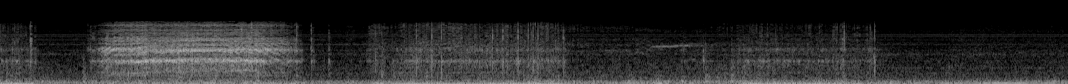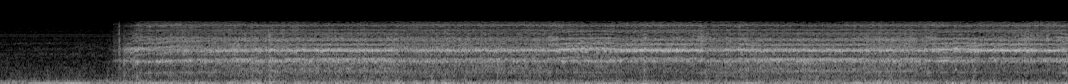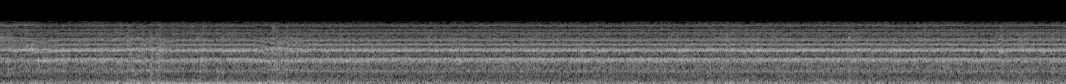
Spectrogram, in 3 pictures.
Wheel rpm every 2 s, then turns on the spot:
50, 80, 20, 10, 10, 0, 130, 160, 160, 160, 160, 160, 160, 160, 160, 160.
4-6 8-10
